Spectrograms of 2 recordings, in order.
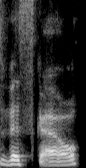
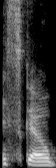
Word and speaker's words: VSCO: described came up so I'm assuming it's visco yes like visco but with V all right anyway so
